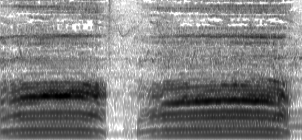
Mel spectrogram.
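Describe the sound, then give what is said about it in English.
A voice imitates a cow, made by two men walking slowly out into a pasture, with two long, low, droning moos, the second longer than the first, each trailing off at the end, loud with a short pause between. “Uncle Lee and Old Joe started easing out in the field, walking slow and mooing like a cow.”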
